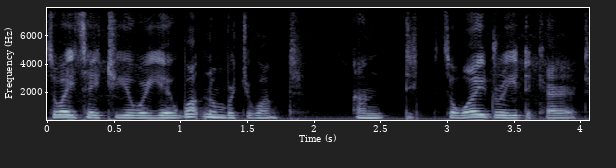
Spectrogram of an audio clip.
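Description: A woman's medium-pitched voice, monotone and flat, at a fairly quick pace. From Dublin inner city (the Liberties flats). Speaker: holistic therapist and medium. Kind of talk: casual interview chat.

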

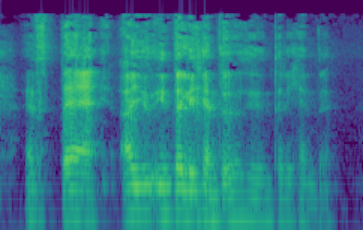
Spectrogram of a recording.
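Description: His voice is somewhat breathy. The man speaks at a medium pitch. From northern Mexico. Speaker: podcast co-host. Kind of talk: casual chat. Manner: animated.

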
